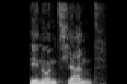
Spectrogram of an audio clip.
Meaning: informer (male or of unspecified gender) (Someone who denounces or informs against a person.)
- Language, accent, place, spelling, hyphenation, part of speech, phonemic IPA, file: German, Germany, Berlin, Denunziant, De‧nun‧zi‧ant, noun, /denʊnˈtsi̯ant/, De-Denunziant.ogg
